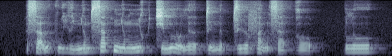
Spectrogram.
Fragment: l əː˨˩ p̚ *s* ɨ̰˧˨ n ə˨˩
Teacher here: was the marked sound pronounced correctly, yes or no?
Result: no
